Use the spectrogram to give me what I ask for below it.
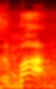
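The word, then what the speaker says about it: זבח: It's Zabak. That's how you Zabak. That's how you pronounce it. There's no E in there.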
